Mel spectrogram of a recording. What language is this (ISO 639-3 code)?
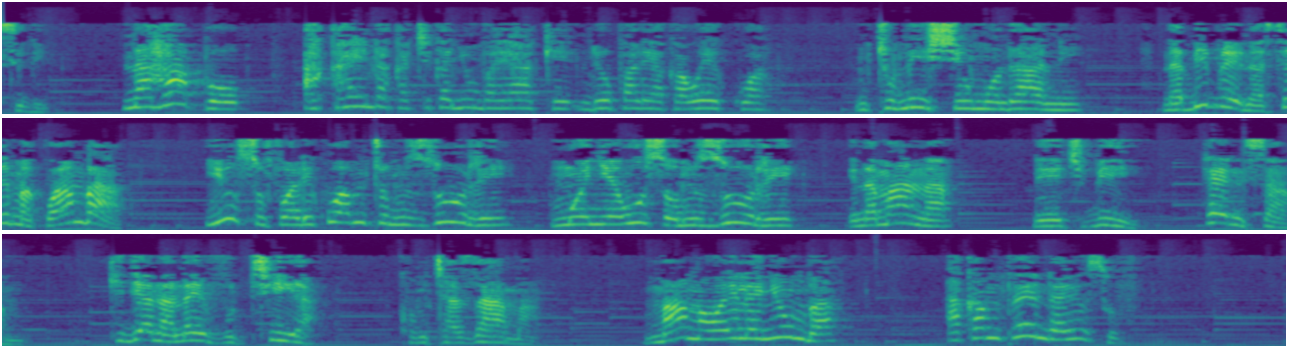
swa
